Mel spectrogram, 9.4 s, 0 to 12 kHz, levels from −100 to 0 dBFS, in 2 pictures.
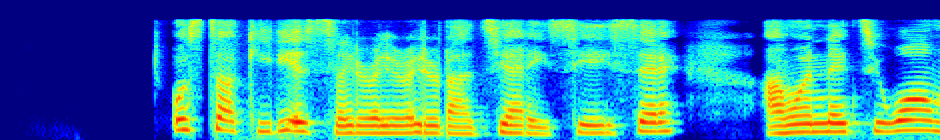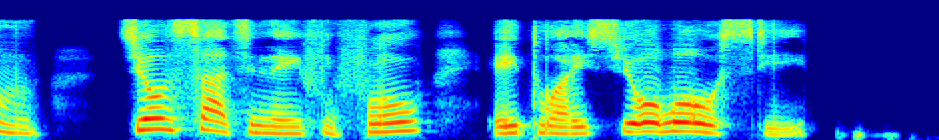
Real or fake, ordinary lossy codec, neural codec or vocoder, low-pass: fake; none; codec, 16 kHz, 1 kbps, X-Codec, WavLM features, trained on Multilingual LibriSpeech; 7.2 kHz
